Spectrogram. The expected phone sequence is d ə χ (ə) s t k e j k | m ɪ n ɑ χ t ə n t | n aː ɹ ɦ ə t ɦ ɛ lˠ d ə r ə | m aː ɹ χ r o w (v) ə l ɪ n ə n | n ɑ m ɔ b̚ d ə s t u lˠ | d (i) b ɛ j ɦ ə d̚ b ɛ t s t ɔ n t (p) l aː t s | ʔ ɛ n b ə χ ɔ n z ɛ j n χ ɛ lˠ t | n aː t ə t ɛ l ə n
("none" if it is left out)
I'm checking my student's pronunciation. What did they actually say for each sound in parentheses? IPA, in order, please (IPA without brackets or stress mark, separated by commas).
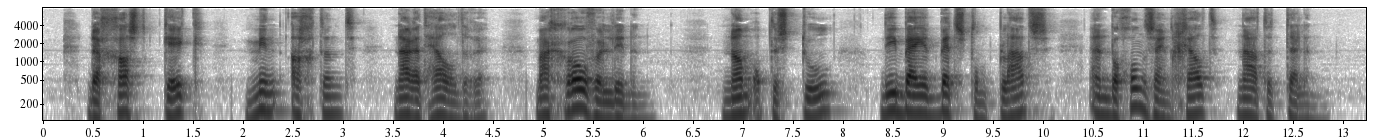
ɑ, v, i, p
